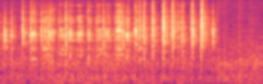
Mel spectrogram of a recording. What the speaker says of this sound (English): if you put the knife to scratch the virgin SPC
